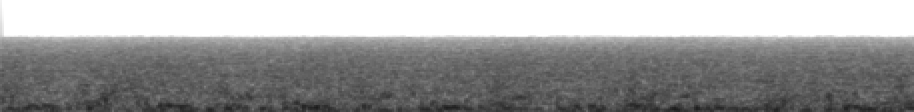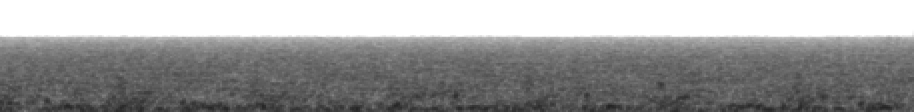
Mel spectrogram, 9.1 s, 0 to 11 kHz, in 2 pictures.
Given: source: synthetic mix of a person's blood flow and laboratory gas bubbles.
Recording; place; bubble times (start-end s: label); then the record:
Doppler ultrasound of blood flow; precordium
8.71-8.84 s: bubbles
8.88-9.15 s: bubbles
From the record:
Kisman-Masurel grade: 211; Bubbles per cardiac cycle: several, 3 to 8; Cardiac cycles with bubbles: 1 to 10%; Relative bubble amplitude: barely perceptible (0.100 to 0.250); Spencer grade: 1 (occasional bubble signal discernible with the cardiac motion signal, with majority of cardiac periods free of bubbles); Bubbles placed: anywhere in the cardiac cycle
